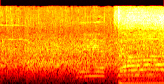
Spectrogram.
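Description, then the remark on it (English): Canned applause sound effect: a steady crackle of many hands clapping that suddenly swells much louder near the end, with a roar of crowd noise joining in. “I think we should have an applause track in there or something.”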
